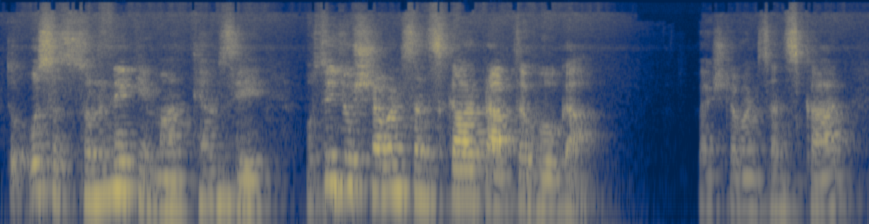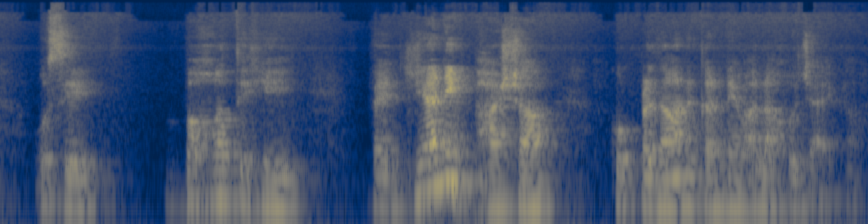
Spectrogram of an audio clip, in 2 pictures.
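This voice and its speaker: A man teaching a Sanskrit pronunciation lesson, slowly and deliberately modelling each sound and repeating words for his students. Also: medium pitch, gravelly, a little mellow. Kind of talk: classroom lecture on pronunciation. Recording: echoey room.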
